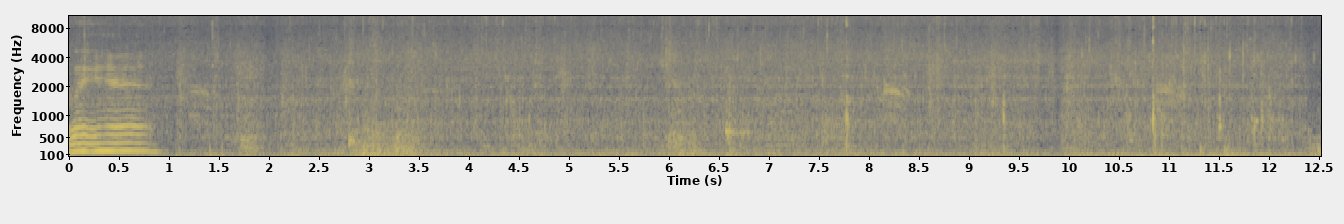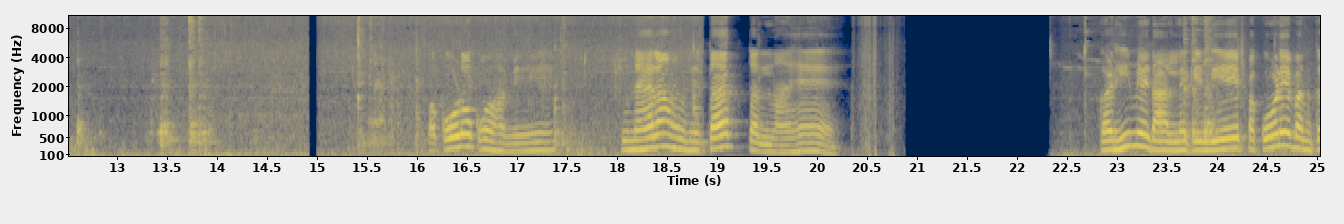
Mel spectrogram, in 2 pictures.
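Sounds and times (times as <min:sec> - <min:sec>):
batter sizzling in oil: 0:00.0 - 0:18.9.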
